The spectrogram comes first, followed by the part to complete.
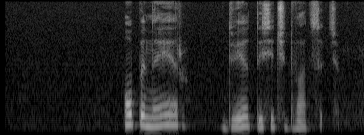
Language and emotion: Russian, neutral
